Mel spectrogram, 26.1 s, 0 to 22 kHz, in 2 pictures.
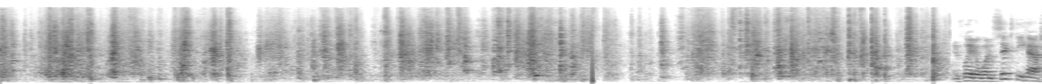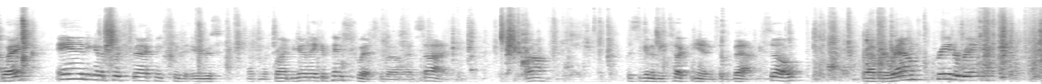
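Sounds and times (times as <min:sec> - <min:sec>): balloons rubbing and squeaking: 0:00.0 - 0:11.9, 0:12.6 - 0:26.0.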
